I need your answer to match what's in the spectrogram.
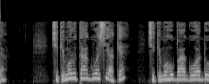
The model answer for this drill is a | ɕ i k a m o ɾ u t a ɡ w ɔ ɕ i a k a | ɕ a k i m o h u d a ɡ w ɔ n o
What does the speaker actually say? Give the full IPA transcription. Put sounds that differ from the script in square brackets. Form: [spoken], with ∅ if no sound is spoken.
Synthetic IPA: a | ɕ i k [e] m o ɾ u t a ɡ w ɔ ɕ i a k [ɛ] | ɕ [i] k [e] m o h u [b] a ɡ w ɔ [d] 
